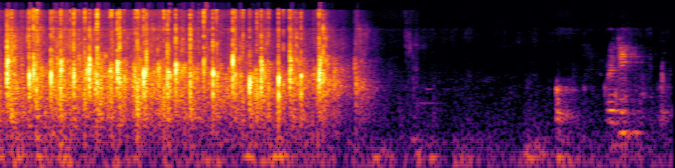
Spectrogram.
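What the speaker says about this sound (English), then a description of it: "Please welcome them with a big round of applause." Audience applause at a live-streamed school event on wildfire prevention, a burst of dense clapping for about three seconds that quickly fades out, followed by quieter room noise and brief talk.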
